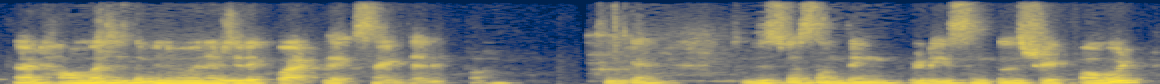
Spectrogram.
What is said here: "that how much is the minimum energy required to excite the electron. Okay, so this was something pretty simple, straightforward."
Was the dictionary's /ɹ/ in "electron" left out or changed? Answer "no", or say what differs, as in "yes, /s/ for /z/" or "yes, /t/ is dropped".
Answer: yes, /ɹ/ is dropped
